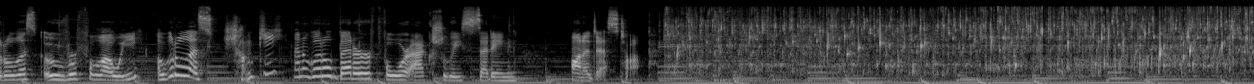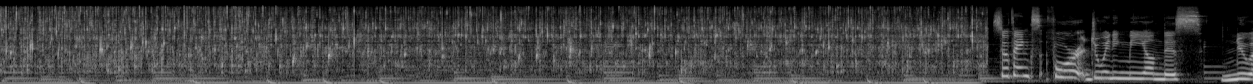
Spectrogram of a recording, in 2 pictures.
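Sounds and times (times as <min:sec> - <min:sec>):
background music: 0:00.0 - 0:25.0
water trickling onto pebbles: 0:06.6 - 0:22.4.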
